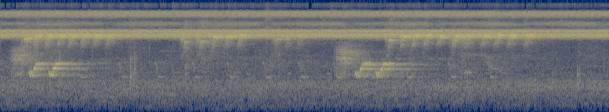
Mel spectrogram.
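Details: Newly fledged Crimson Sunbird chick, Singapore, giving regular calls to signal its whereabouts to its parents, fed by its mother. Two bursts of quick stacked chirps are heard about three seconds apart, with a steady shrill cricket hum throughout.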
